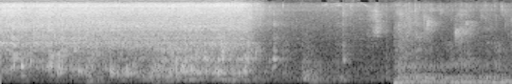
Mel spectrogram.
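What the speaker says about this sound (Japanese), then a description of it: "お米を洗うね。" Rice is being washed under running water, with a loud gush from the tap that stops partway through, followed by softer sloshing and the water turning back on.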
